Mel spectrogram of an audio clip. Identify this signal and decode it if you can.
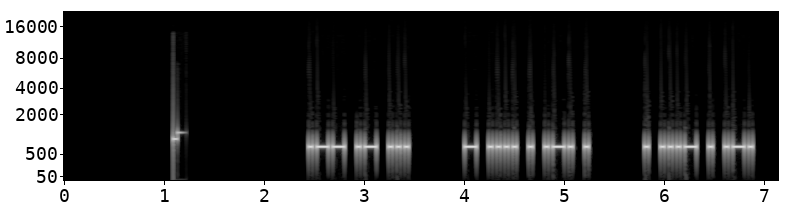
Morse code, heard as a keyed tone, about 30 wpm, 700 Hz. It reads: WAS THERE EVER
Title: 2x Word-Spacing - Sentences from Top 400 Words - 30wpm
